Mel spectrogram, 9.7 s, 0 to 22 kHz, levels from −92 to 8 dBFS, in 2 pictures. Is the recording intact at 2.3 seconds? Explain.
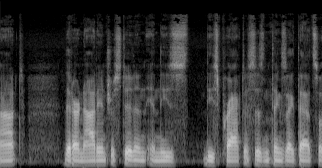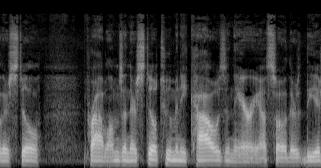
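Yes, at 2.3 seconds the audio is intact, with no fault audible at that moment.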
